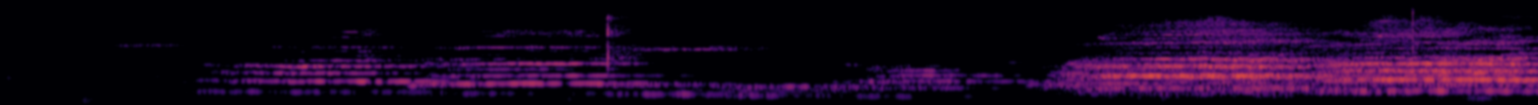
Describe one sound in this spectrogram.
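A man chants slowly into a microphone.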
